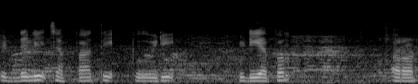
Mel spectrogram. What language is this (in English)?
Malayalam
